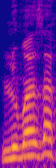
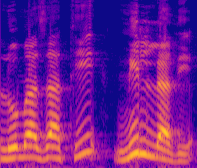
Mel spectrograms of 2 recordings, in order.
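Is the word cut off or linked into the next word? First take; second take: cut off; linked. First: The word stops short with no n sound. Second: The word runs into the next with an n sound. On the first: The recitation stops at this word. "এখানে স্টপ হয়ে যায় তাইলে এই নুন আহ, উচ্চারণ হইতো নয়" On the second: The recitation continues without stopping. "Continue করবা"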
